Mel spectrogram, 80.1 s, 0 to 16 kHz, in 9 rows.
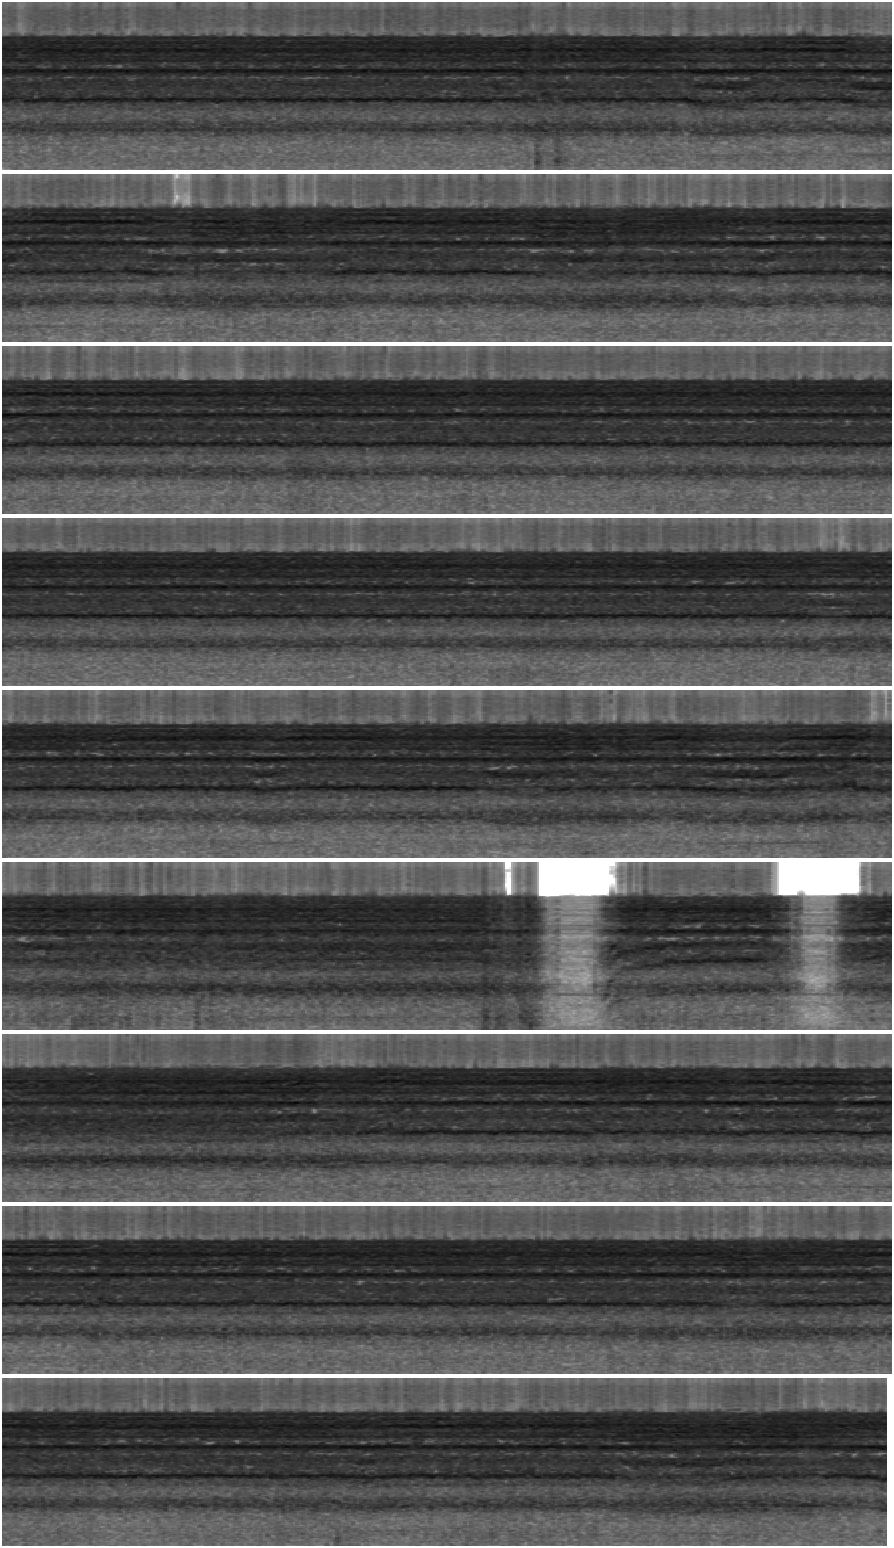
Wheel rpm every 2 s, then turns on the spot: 230, 230, 230, 230, 230, 220, 230, 230, 230, 230, 240, 230, 230, 230, 230, 230, 230, 230, 230, 230, 230, 220, 210, 210, 190, 130, 120, 210, 230, 230, 230, 230, 230, 230, 230, 230, 230, 230, 230, 220.
none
